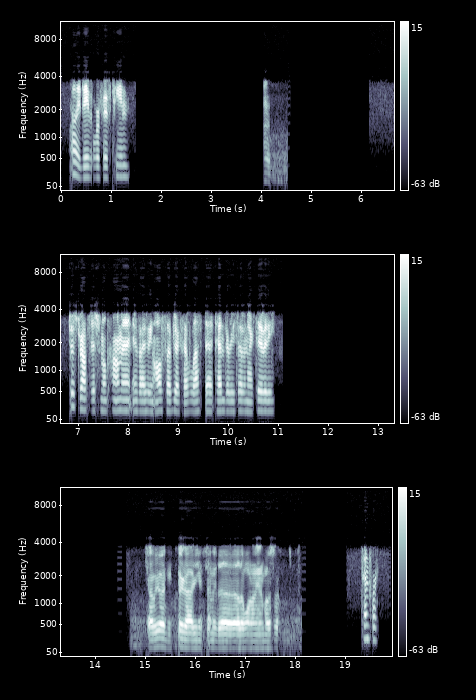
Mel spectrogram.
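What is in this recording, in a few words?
Police Southeast District Dispatch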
